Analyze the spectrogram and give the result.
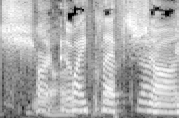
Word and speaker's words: Wyclef Jean: That would be, which band gave rapper Wyclef Jean his first taste of chartdom? – Oh. – I'm not sure if I've said his name right, but Wyclef Jean.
